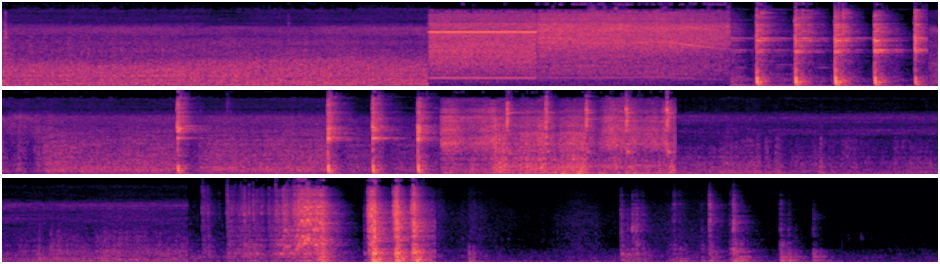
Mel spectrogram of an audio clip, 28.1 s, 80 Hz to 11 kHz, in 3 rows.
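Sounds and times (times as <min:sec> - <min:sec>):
loud rushing noise with whine: 0:00.0 - 0:05.3
hammer striking steel: 0:07.3 - 0:09.4, 0:11.1 - 0:11.6, 0:12.6 - 0:16.1.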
